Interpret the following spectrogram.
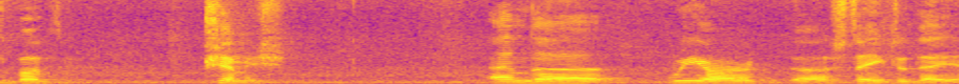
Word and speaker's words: Przemyśl: Today we are in, I just learned how to say this, Przemyśl. There are way too many consonants in this word for the way that it sounds, but Przemyśl.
